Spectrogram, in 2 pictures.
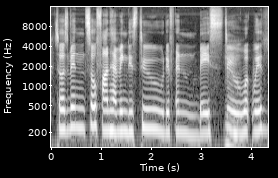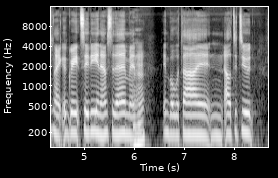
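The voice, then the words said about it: Malaysian accent in English. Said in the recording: “still speak like a Malaysian ... that Malaysian accent ... you can't get that Malaysian accent out. It's just how I pronounce things”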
